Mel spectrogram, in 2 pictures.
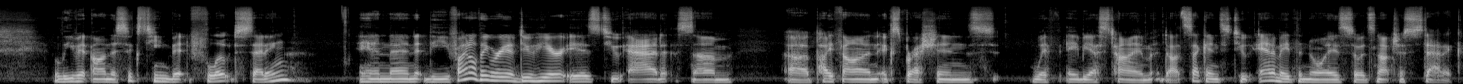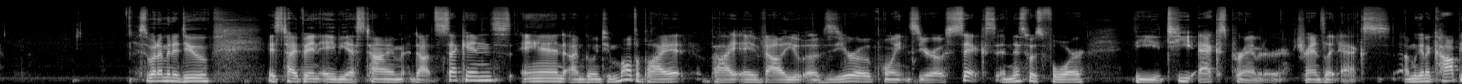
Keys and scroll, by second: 16.3-23.4 typing, 23.7 Return, 25.3-26.0 typing, 29.1-29.2 typing.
